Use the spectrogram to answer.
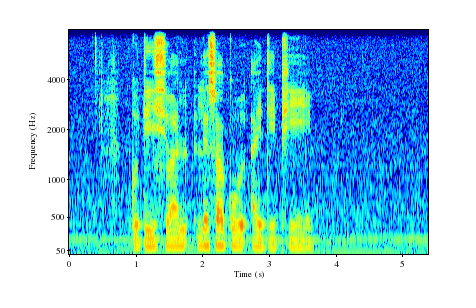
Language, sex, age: Tsonga, male, 22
